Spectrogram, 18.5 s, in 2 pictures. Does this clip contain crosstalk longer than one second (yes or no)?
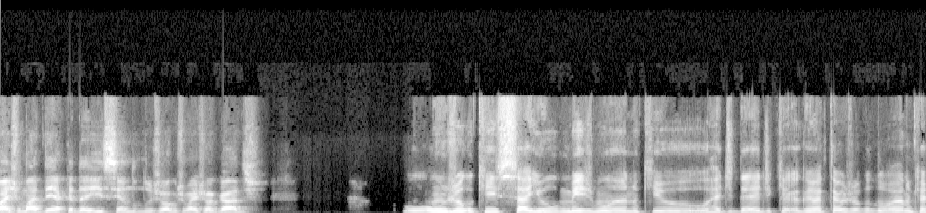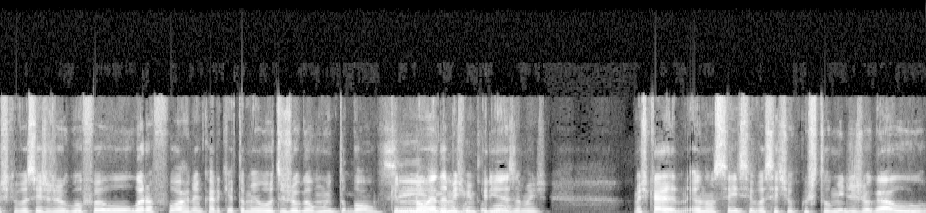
yes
